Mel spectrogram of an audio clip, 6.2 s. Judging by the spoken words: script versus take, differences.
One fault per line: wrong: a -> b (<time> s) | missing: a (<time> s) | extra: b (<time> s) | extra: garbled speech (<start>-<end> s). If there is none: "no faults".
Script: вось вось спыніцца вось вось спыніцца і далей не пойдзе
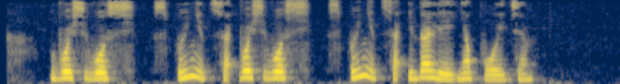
no faults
